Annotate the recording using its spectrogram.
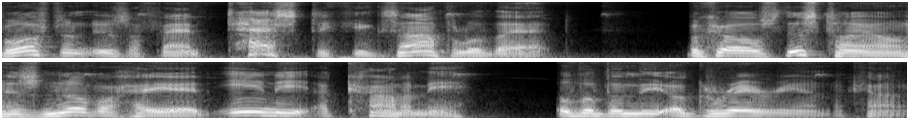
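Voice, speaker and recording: A man with a Southern US accent at a moderate pace. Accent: Southern US (Georgia). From US South, Georgia. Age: 60s. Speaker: rancher. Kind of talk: interview conversation. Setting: outdoors on farm.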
